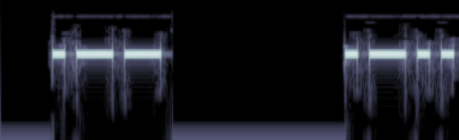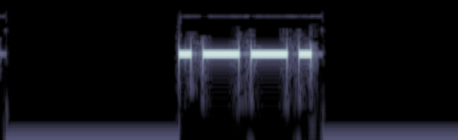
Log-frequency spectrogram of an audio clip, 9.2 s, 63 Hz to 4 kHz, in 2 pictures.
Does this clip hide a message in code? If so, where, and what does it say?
Yes: Morse code from 0.5 to 7.7 s, heard as a keyed tone, about 10 wpm, 800 Hz. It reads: W L P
